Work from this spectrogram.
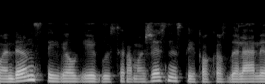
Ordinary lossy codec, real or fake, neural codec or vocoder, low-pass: Opus, 24 kbps; real; none; 7.2 kHz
